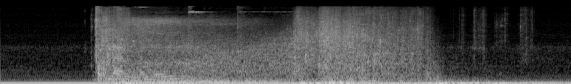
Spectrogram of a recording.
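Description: A rifle fires with a loud blast that rumbles and echoes.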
